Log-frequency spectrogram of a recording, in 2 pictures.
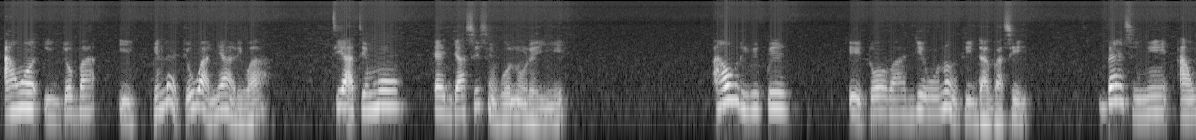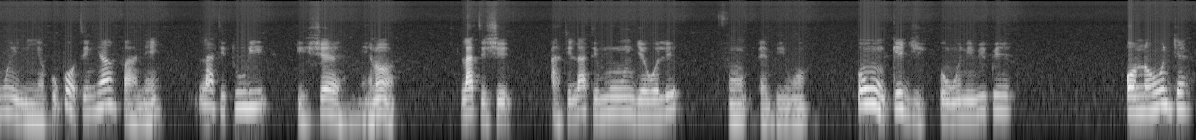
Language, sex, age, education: Yoruba, male, 60+, tertiary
